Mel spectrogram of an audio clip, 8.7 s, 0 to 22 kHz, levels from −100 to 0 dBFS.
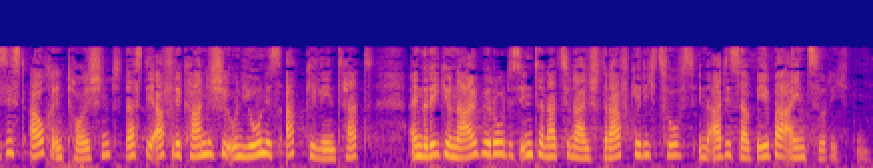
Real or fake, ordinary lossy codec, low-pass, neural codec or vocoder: real; none; none; none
